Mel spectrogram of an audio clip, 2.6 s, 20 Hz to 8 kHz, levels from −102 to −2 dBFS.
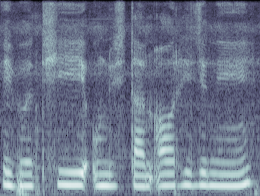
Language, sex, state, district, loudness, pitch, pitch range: Chakma, female, Tripura, Unakoti, -16 LUFS, 180 Hz, 180-190 Hz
